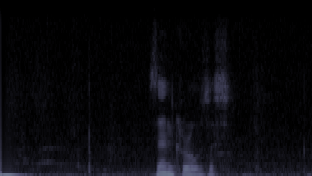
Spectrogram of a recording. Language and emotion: Russian, neutral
